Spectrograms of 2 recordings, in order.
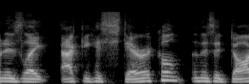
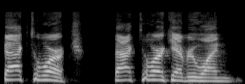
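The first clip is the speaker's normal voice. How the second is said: mock captain's order; 4 semitones higher, 6 dB louder than usual. Kirk hurrying crew after wedding.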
